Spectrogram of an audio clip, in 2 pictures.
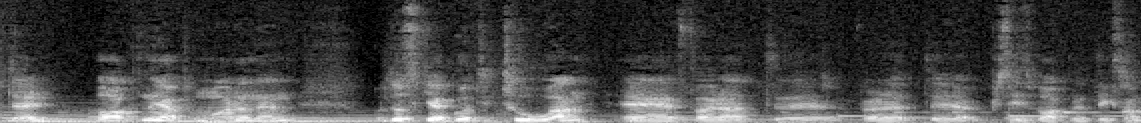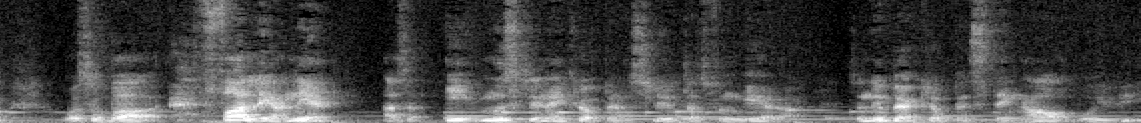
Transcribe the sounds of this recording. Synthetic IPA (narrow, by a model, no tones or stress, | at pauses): t̪əɾvɑːknajɑpʰɔmɔɾɔnənɔd̪ɔskajaɡoːt̪ʰɪlt̪ʰuːan | fœɾat̪fœɾat̪ɑpʰɾɛsiːsvɑːknat̪lɪksɔm | ʔɔsɔbɑːɾafalːəɾjaneːɾ | ʔalsɔɪmɵsklənaɪkʰɾɔpːənslʉ̟ːt̪at̪fɵŋɡeːɾa̰sɔnʉ̟ːbœːɾjaɾkʰɾɔpːənst̪ɛŋːaɑːvɔ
